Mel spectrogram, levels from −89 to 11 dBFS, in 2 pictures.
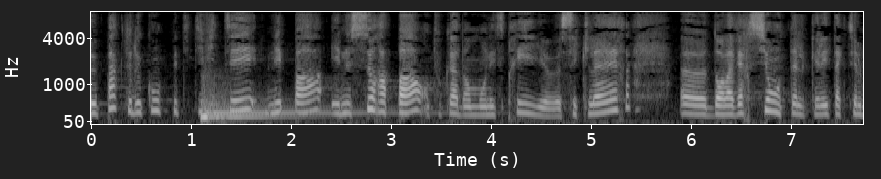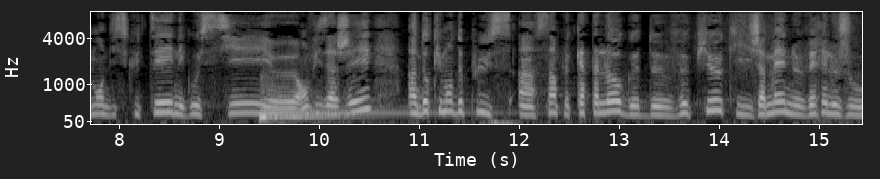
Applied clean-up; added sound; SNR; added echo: none; Drum; 11 dB; none.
